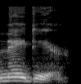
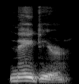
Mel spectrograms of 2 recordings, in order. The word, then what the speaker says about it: nadir: first looked it up I wanted to spell it n-a-d-e-a-r like my dear because I you know that that was just I had a a friend here that's what we called it was my dear and then I I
